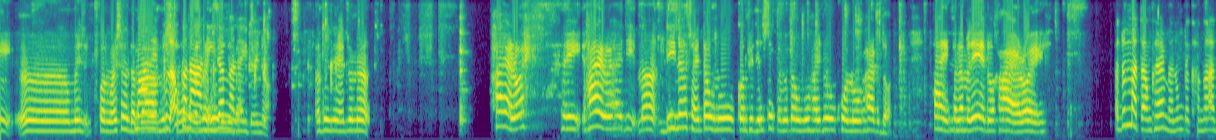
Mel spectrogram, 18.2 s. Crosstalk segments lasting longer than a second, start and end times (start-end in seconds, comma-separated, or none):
2.0-3.6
